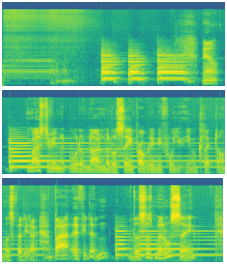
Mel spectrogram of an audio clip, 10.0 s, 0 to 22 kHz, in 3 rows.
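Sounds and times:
piano single notes: 0.0s - 7.4s, 8.3s - 10.0s.

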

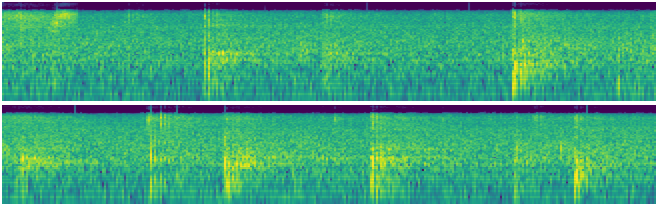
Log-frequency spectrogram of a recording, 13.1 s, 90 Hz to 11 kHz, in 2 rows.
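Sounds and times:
steady hiss: 0.0s - 1.6s
tennis ball bouncing on court: 2.0s - 3.6s, 5.0s - 6.9s, 8.0s - 9.2s, 10.2s - 10.8s, 11.6s - 12.6s
tennis ball struck by rackets: 5.0s - 7.0s, 10.2s - 10.8s.

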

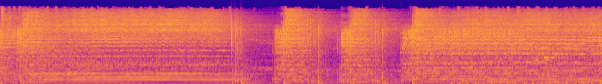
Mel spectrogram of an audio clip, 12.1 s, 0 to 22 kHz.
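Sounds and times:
rock band sustained chord: 0.0s - 12.0s.

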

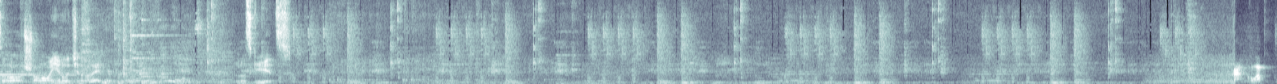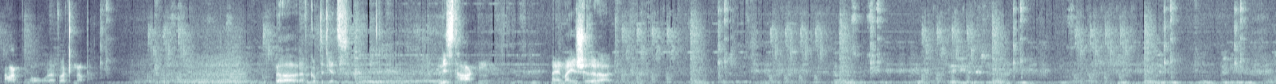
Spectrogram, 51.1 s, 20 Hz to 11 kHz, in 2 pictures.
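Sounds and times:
slot machine game music: 0.0s - 6.1s.

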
